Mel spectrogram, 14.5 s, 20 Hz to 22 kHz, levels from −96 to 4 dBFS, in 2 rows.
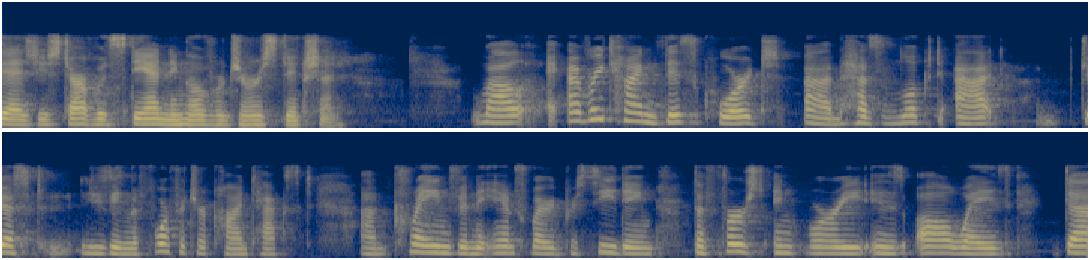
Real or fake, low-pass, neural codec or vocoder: fake; 7.2 kHz; autoencoder, 22.05 kHz, a latent of 192 numbers a frame, VITS, trained on one speaker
